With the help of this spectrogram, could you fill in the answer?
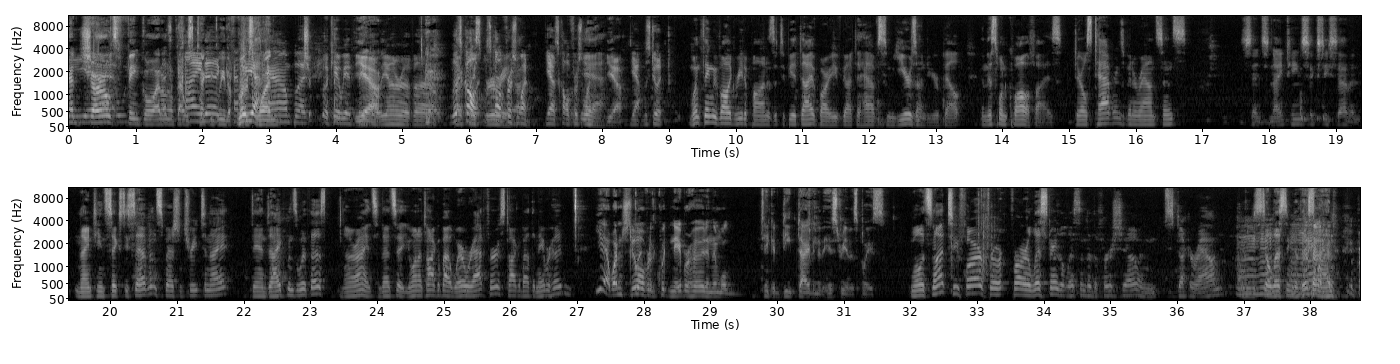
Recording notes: Recorded live at Darrell's Tavern on so-seedy-we-love-it Aurora Ave. Darrell's embraces the dive bar ethos and proclaims it's "where your dad used to drink."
